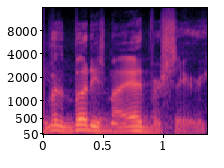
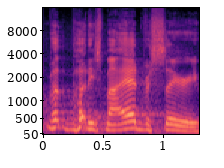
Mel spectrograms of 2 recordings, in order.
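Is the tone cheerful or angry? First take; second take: angry; cheerful. First: It is said angrily through gritted teeth. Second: It is said cheerfully, with a laugh.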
